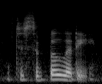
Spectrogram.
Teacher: trọng âm thì vẫn phải nhấn vào âm tiết thứ 3 là âm B cho mình.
